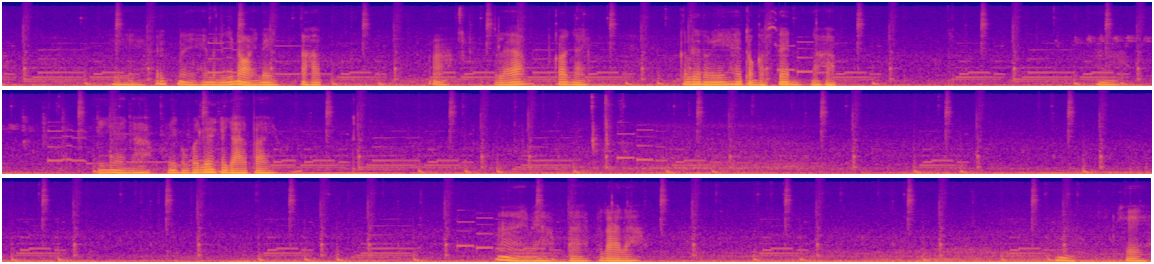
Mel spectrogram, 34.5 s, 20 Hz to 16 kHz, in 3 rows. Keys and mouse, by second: 0.9-2.2 drag, 4.7 1, 11.7 click, 13.0 click, 13.8-15.1 drag, 17.7 ctrl+z.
